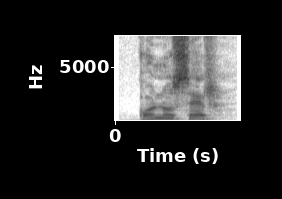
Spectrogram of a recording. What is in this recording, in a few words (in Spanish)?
"conocer", Spanish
